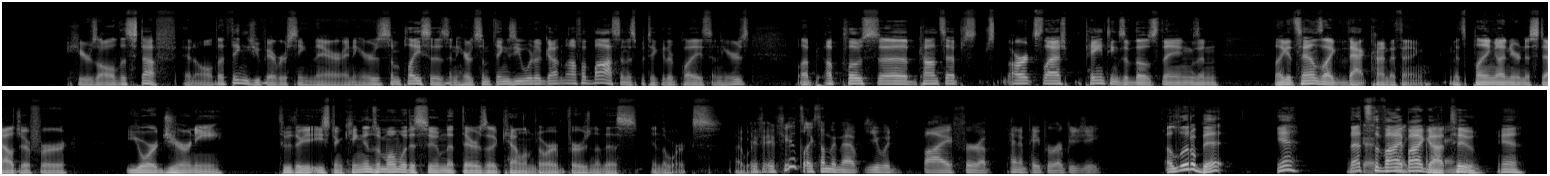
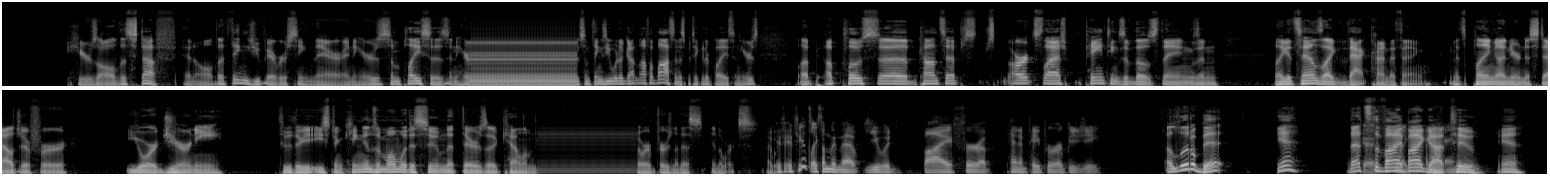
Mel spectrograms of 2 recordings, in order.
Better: first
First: none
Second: audio freezing; at 4.5 s for 1 s and at 21 s for 1 s

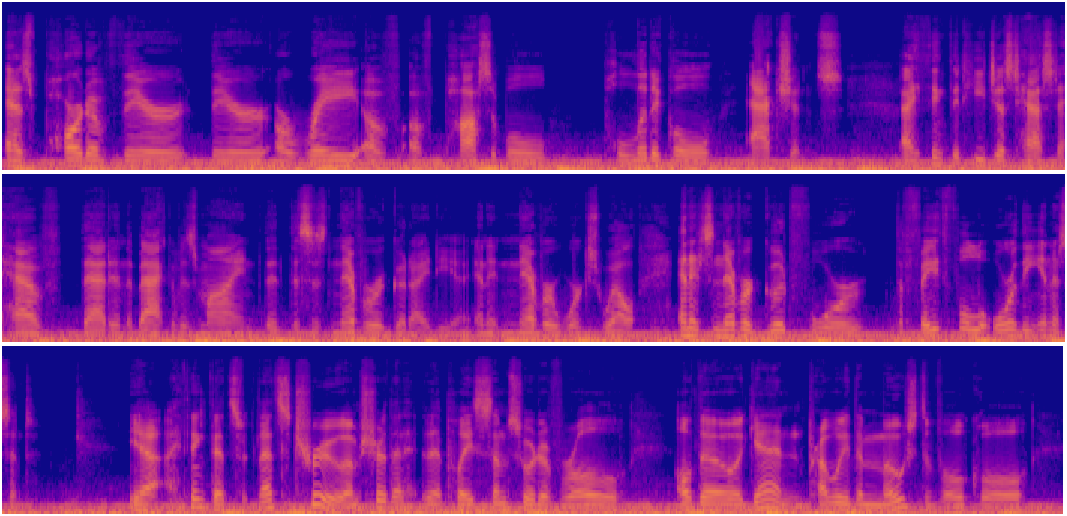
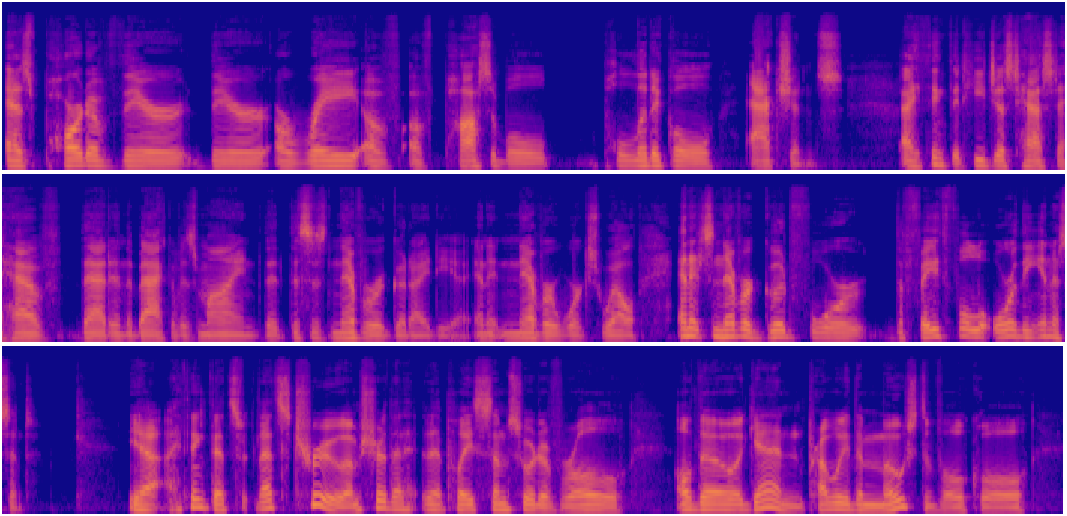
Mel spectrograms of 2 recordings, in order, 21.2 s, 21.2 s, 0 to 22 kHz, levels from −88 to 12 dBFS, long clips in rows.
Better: second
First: low rumble; noticeable; throughout; 15 dB below the speech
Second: none

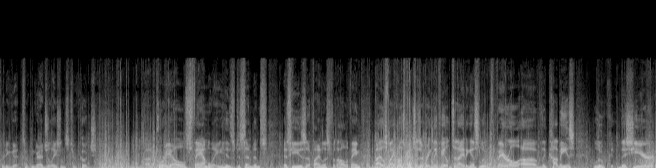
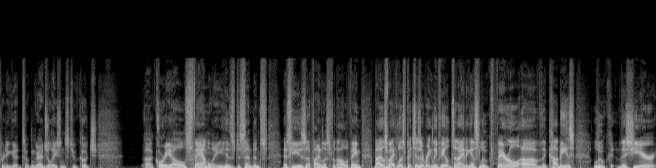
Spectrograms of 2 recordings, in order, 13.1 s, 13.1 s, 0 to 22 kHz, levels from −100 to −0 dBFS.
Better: second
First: wind noise on the microphone; heavy; 4 dB below the speech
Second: none

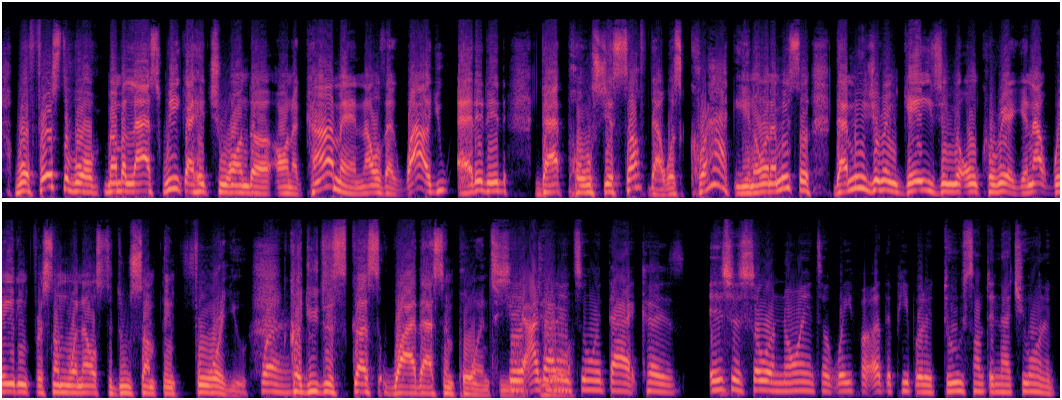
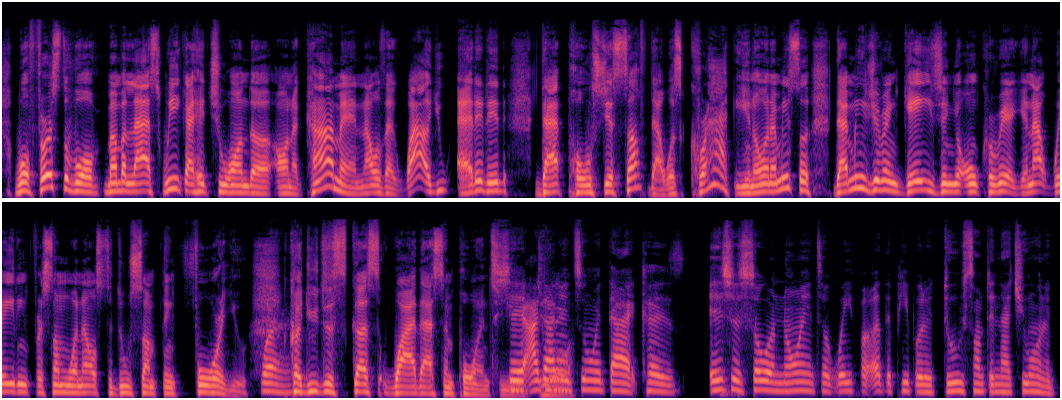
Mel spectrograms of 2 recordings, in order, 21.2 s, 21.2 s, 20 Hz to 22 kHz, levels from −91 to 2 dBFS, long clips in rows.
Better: second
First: distortion; slight; 8% of the sound clipped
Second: none

